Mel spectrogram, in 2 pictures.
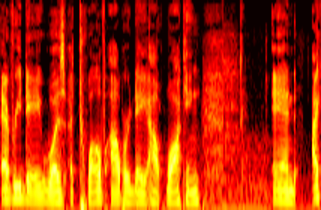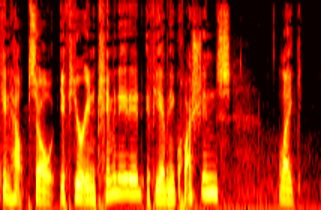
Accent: United States; Lastly, as an American, we automatically gravitate to certain news channels or news outlets.

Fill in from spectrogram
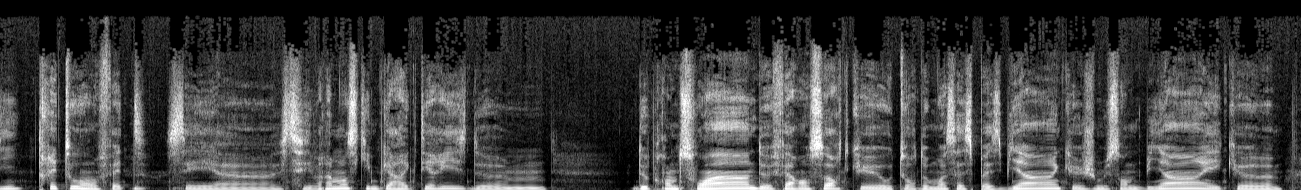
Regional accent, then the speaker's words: Hyères, Provence-Alpes-Côte d'Azur, France; also born or lived in Paris; Alors, je suis née à Paris, dans une famille où il y avait déjà une grande sœur. Et puis, assez rapidement, on est parti vivre dans le sud, dans le Var, à Hyères.

